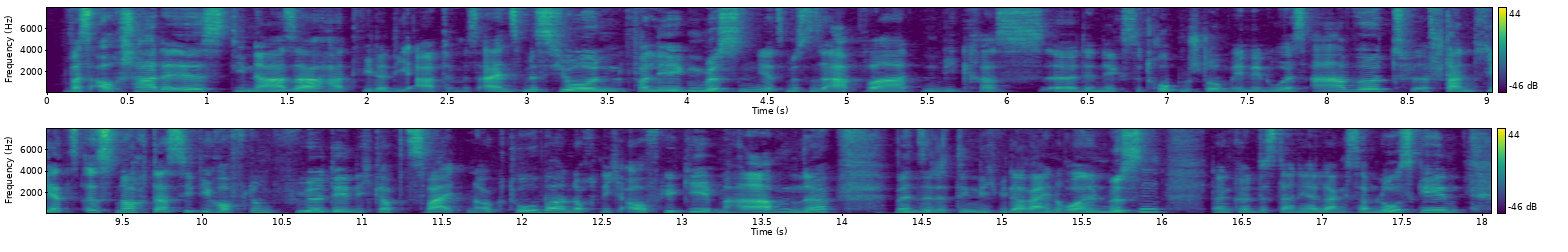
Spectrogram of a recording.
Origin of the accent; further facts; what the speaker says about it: Germany; Bei uns in Deutschland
